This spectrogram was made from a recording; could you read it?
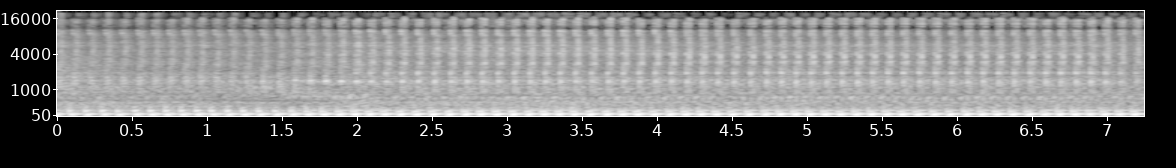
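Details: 1989 Yamaha Moto4 200 ATV revived after sitting 15–20 years, idling briefly before a valve check: a sharp, regular tick-rattle about three times a second from the top end; cause unknown, valves suspected first; top-end ticking.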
